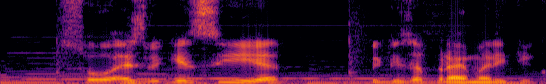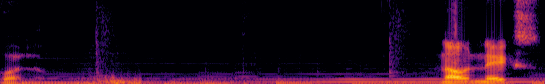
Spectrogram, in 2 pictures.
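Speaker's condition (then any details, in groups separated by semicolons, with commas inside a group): No condition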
